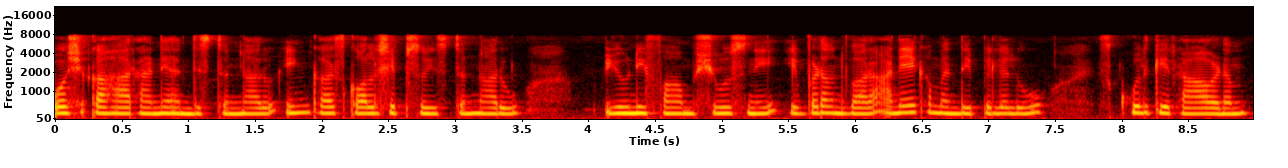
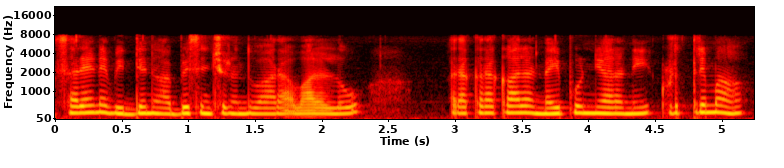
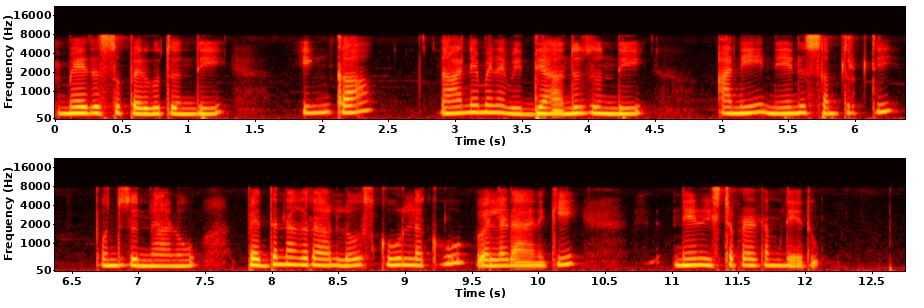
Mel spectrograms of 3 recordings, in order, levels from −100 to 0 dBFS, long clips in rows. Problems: none marked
